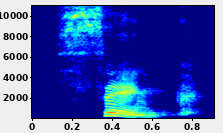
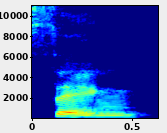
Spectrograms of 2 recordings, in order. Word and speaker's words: sing: those letters and then sometimes I actually even hear people say sink instead of sing again the mistake here is you're trying to add an extra sound it's not coming out as a g it's coming out as a k um and so that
